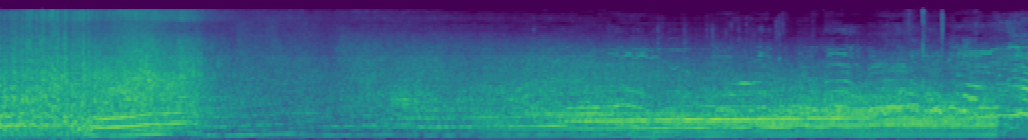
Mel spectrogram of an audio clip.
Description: High-speed car passing by followed by cheers from the audience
